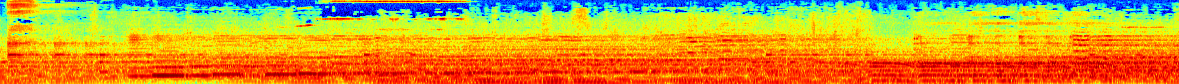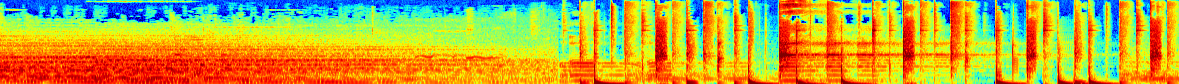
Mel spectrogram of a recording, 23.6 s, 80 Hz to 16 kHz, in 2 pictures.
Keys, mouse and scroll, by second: 1.7 f, 2.1 click, 3.6 middle click, 4.8-6.2 drag, 5.7 middle click, 6.3 click, 7.0 ctrl+z, 7.2-8.2 middle drag, 7.6-9.9 typing, 8.9 middle click, 9.7-11.0 drag, 11.4-13.9 middle drag, 13.4 click, 14.7-15.8 middle drag, 15.2 click, 16.1-18.0 middle drag, 17.5 f, 17.7 f, 18.0 click, 19.0 middle click, 19.5 click, 20.2-21.4 middle drag, 20.9 click, 21.7 middle click, 21.9 click, 22.4 right click, 22.5 middle click, 23.0 p, 23.2 f, 23.3 f, 23.5 middle click.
